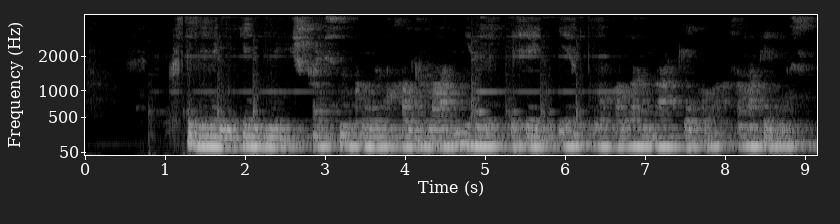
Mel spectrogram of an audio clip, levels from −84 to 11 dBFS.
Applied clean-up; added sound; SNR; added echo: neural separator model SepFormer DNS4.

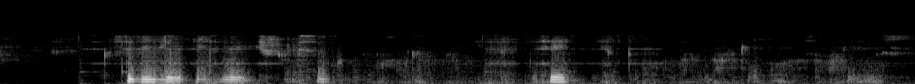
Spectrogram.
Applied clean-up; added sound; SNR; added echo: neural separator model SepFormer WHAMR!.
